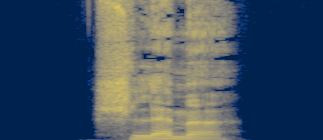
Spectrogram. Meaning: nominative/accusative/genitive plural of Schlamm
- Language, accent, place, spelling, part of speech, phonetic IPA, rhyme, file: German, Germany, Berlin, Schlämme, noun, [ˈʃlɛmə], -ɛmə, De-Schlämme.ogg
